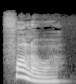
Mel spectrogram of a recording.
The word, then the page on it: follower: British English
